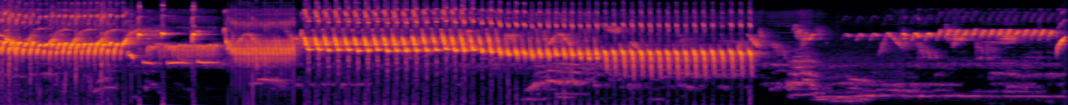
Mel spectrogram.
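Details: Lively canary rolling song for tutoring young birds; varied warbled notes give way to a long, very fast, steady trill, ending in scattered softer twitters.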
